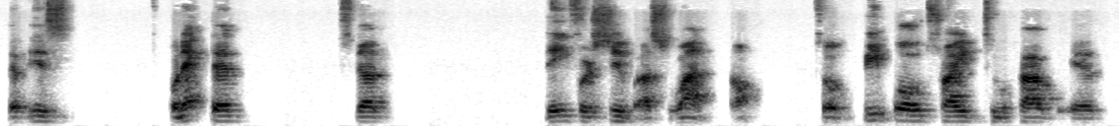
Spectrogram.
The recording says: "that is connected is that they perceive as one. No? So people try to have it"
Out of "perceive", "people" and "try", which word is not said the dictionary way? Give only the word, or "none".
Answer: perceive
